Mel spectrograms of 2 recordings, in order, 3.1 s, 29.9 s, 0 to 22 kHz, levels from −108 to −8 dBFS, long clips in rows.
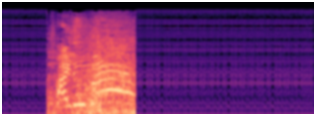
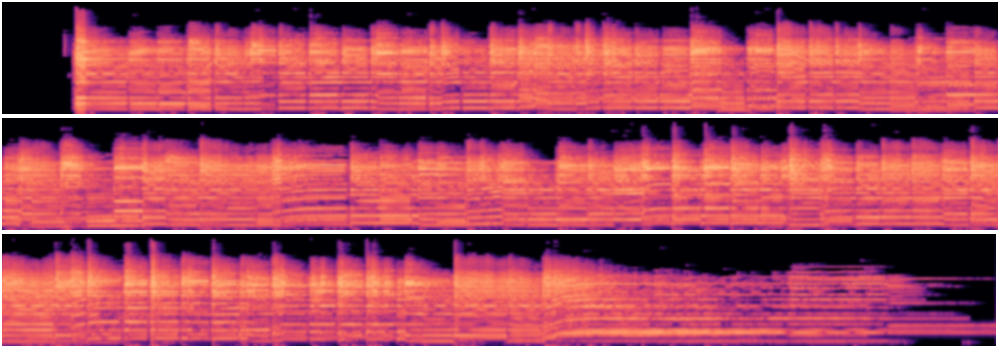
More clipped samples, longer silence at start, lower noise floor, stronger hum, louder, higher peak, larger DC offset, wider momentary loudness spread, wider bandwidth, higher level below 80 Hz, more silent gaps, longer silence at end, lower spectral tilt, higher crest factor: neither; second, 0.45 s vs 0.7 s; second, -64 dBFS vs under -90 dBFS; neither; about the same, -17 LUFS vs -16 LUFS; about the same, -2 dBFS vs -2 dBFS; neither; first, 14 LU vs 10 LU; about the same, 16 kHz vs 17 kHz; first, -36 dBFS vs -62 dBFS; neither; first, 1.75 s vs 0.4 s; first, -4.5 dB/octave vs 0.5 dB/octave; about the same, 18 dB vs 16 dB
